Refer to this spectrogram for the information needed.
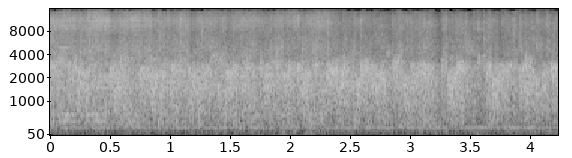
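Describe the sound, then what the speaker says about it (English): A church congregation breaks into loud, sustained applause, a thick roar of many hands clapping close and continuous with no talk over it. "could you give a round of applause for 68 years?"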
